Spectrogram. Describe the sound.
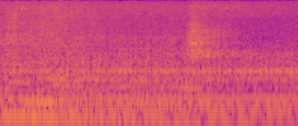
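A racing car's engine roars as it accelerates away at the start of a race: a loud, sustained, rich drone that holds steady throughout without breaks.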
